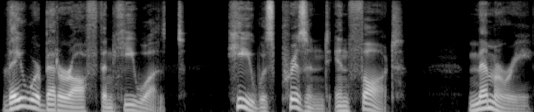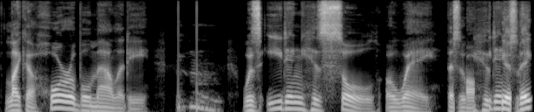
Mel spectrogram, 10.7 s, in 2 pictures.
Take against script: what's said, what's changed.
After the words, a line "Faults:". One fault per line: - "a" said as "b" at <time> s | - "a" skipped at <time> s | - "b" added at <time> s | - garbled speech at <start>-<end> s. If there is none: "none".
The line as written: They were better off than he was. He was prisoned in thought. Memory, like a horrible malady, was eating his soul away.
They were better off than he was. He was prisoned in thought. Memory, like a horrible malady, was eating his soul away. [garbled]
Faults:
- garbled speech at 9.8-10.7 s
